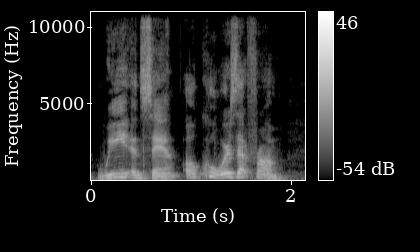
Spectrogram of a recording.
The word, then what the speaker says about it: Wesam: and he's like what we Sam how do you say it we and Sam oh let's go where's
